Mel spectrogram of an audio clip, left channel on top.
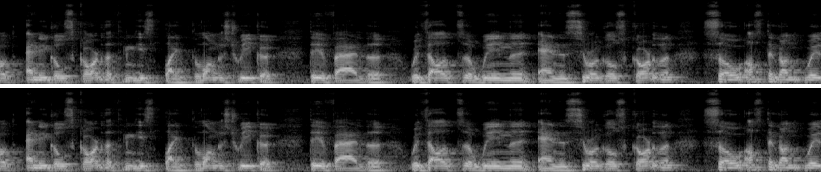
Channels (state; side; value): identical; both; correlation 1.00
